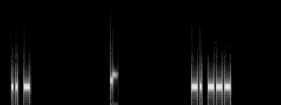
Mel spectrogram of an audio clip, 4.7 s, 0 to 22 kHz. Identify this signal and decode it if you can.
Morse code, heard as a keyed tone, about 36 wpm, 700 Hz. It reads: IT NO
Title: Top Two Letter Combinations in Words 35wpm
